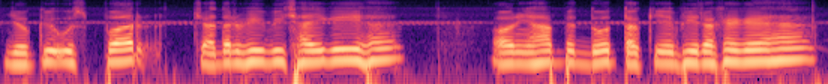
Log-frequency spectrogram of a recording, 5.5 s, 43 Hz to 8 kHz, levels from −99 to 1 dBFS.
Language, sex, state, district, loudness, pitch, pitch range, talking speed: Hindi, male, Jharkhand, Palamu, -15 LUFS, 175 Hz, 165-190 Hz, 195 wpm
